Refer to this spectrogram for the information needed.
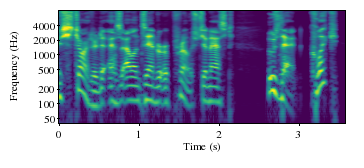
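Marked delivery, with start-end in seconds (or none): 2.6-3.5 startled cry, jumping up high on the last word. A narrator's reading. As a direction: caught off guard, voice leaping up. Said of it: "in a startled voice".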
